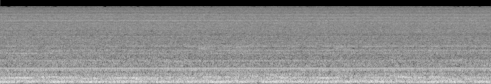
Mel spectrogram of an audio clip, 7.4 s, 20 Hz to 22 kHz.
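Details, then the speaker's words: Live tool gears on a 2005 Mori Seiki 1500SZ turret, turned on manually at 6,000 rpm to check the gears inside: steady high-speed whirr with even gear whine, a little noisy but no knocks or grinding, normal. "so you just manually go through that that's fine that gets a little noisy at 6,000 it's okay I got it I'd rather hear the noise and and and know that there's no"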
